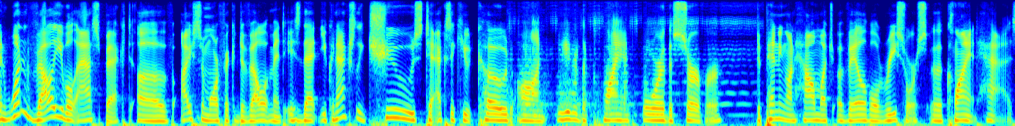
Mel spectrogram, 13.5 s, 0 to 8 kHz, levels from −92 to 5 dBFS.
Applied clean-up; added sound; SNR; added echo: neural separator model SepFormer DNS4.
